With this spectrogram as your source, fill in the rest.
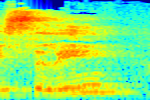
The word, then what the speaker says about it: Cillein: And I kind of always wondered, like, if you pronounce my name phonetically, it's actually Cillein.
